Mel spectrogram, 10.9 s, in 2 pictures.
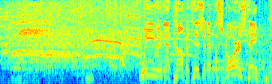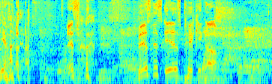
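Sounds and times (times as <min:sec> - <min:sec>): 
applause: 0:00.0 - 0:03.6
basketball crowd cheering: 0:00.0 - 0:05.4
speech: 0:02.8 - 0:10.8
laughter: 0:03.2 - 0:08.1.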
